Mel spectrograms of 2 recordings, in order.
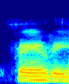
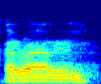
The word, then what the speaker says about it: prairie: Prairie. Area. Not Ferrari. Again, pronounce it. Prairie. Prairie. Prairie.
